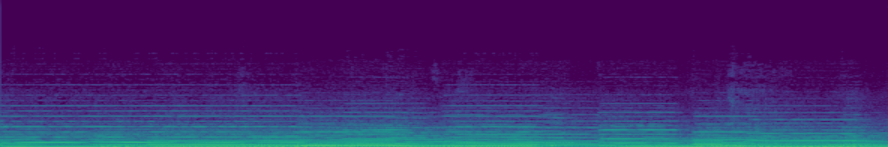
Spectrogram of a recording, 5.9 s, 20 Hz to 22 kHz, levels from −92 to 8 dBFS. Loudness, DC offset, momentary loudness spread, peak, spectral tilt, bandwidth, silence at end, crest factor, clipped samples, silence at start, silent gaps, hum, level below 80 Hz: -27 LUFS; under 0.1%; 4 LU; -12 dBFS; -8 dB/octave; 9 kHz; 0 s; 14 dB; under 0.1%; 0 s; none; none; -46 dBFS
